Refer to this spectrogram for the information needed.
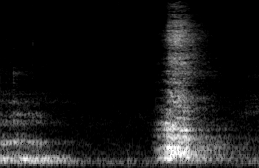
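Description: lion roaring

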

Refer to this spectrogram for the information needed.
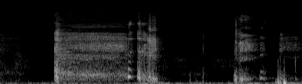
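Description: cough

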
